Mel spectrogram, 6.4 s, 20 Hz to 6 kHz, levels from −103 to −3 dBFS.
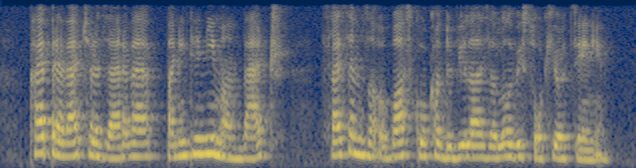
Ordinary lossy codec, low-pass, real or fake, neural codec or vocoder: none; 5.4 kHz; real; none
